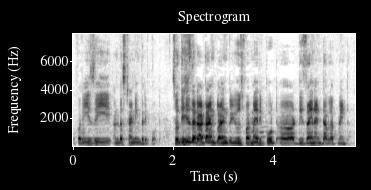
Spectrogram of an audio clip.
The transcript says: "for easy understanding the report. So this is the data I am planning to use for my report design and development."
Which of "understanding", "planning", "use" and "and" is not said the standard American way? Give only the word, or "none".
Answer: planning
